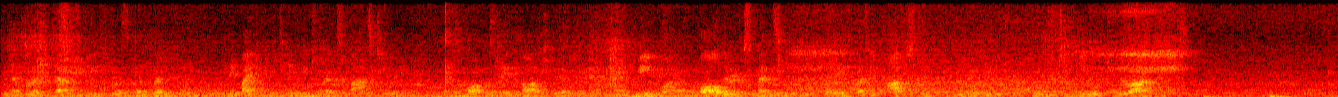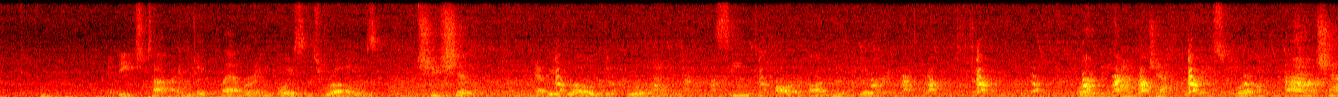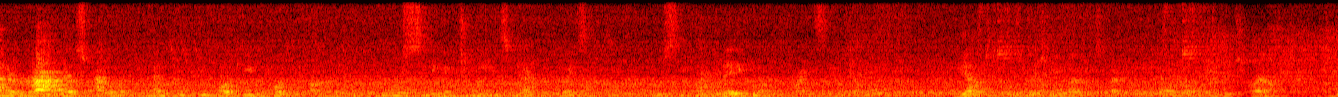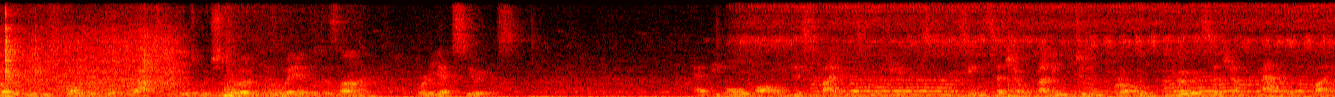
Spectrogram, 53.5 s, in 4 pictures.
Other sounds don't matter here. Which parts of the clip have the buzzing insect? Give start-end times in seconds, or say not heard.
0.0-53.4.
